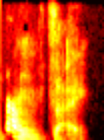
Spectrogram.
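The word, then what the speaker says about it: 氹仔: 然后他香香姐有去特别查他中文的怎么念注音的，嗯，荡仔的昂荡荡仔。 – 就是荡来荡去的荡嘛，对不对？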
